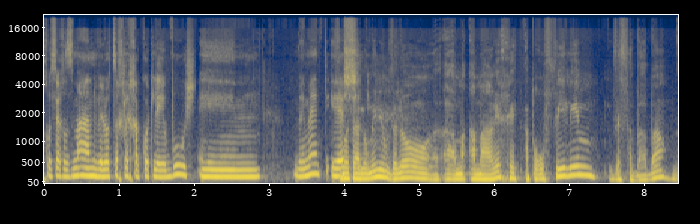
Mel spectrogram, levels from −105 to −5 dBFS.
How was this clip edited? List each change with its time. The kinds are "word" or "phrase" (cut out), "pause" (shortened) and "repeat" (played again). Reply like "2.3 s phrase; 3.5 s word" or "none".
none

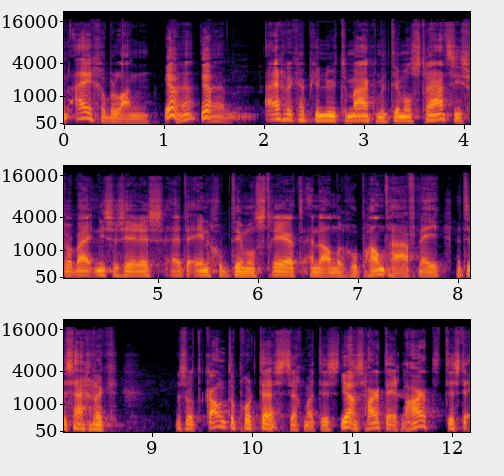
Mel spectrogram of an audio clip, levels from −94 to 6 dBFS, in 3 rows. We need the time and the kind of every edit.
0.9 s pause; 1.3 s pause; 1.9 s pause; 7.9 s pause

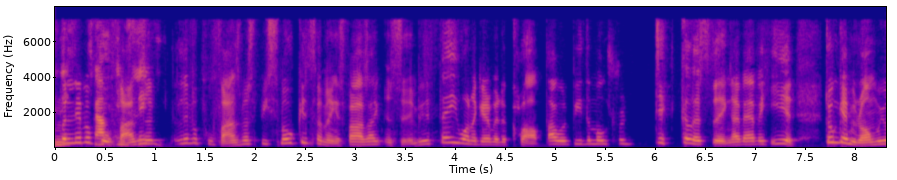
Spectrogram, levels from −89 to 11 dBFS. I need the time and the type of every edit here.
1.1 s pause

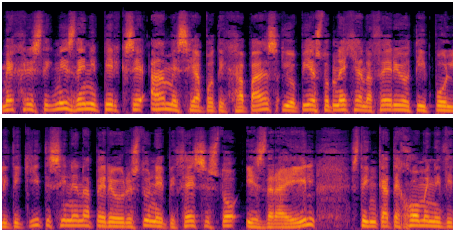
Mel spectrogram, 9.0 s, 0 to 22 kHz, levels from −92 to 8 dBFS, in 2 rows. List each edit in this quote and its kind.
1.9 s word; 2.8 s word; 3.3 s word

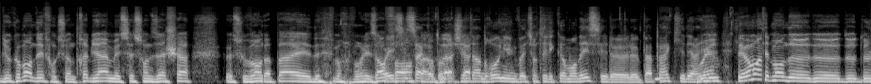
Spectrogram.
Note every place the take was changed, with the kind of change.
2.6 s phrase; 7.6 s phrase

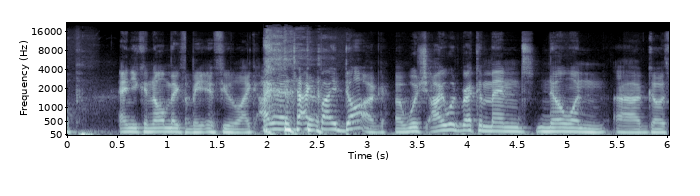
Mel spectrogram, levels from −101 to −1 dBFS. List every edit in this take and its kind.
1.2 s word; 3.3 s word

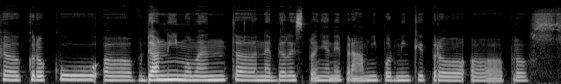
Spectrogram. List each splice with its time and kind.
none

